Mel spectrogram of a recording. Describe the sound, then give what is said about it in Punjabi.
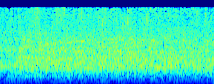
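A loud round of applause at a Punjabi music performance by three singing brothers, given in honour of their late teacher. The clapping forms a dense, even hiss that stays steady from start to finish. “ਉਹਨਾਂ ਦੇ ਨਾਂ 'ਤੇ ਇੱਕ ਵਾਰ ਜ਼ੋਰਦਾਰ ਤਾੜੀ।”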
